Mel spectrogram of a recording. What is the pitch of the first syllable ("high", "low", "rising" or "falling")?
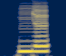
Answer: high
